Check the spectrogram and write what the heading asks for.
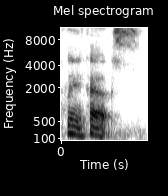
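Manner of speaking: normal talking voice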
